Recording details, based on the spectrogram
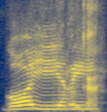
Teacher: Ro berbaris bawah dibaca nipis. Dibaca dengan nipis.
